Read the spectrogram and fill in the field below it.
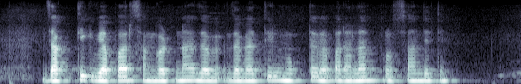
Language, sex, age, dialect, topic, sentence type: Marathi, male, 56-60, Northern Konkan, banking, statement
